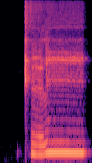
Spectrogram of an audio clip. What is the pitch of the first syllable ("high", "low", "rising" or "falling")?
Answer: low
